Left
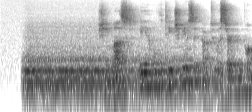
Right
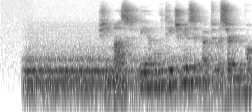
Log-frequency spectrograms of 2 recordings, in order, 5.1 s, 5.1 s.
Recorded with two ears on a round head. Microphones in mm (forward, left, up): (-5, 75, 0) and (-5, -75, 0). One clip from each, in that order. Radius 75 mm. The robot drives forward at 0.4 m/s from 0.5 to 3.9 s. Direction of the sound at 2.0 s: 35° left (ahead or behind).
